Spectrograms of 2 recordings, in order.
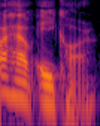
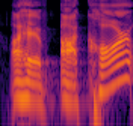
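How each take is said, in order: First: "a" said as ay, like the letter A; article as ay. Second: "a" said as an open ah before "car"; article as ah. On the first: Teacher compares two ways for learners, a as ay. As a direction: say "a" as ay in "a car". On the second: Teacher compares two ways for learners, a as ah. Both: Shown as a demonstration. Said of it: "Which one is the correct way".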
